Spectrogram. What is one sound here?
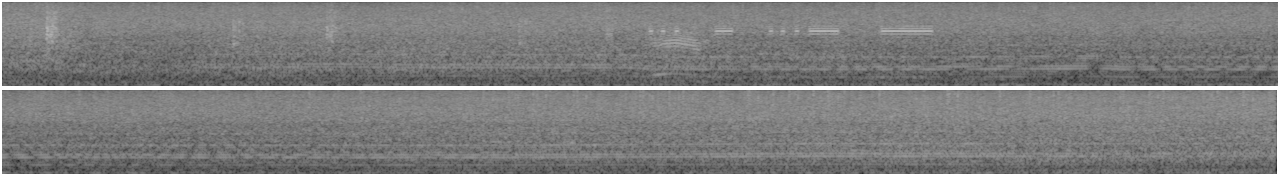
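Car engines hum as cars drive past on a road.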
